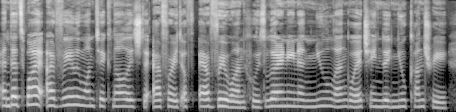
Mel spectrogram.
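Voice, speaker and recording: Here a woman's fairly high voice keeps a moderate pace with hardly any pauses. Her intonation is fairly even. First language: not English, not German. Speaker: expat vlogger. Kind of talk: personal vlog monologue.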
